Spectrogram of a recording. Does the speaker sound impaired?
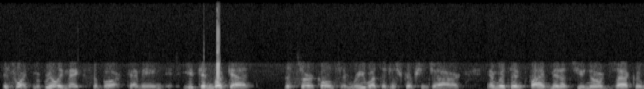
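Yes: essential tremor; drawings made shaky by the tremor.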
